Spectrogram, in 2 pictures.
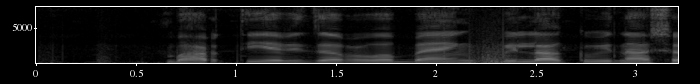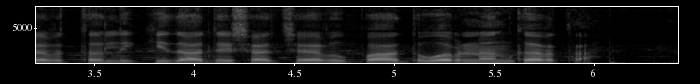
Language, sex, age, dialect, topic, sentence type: Marathi, male, 25-30, Southern Konkan, banking, statement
